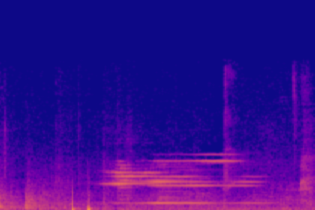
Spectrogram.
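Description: Two quick knocks on a vintage stage microphone, about a fifth of a second apart. Then a steady ringing tone of several pitches holds for about two seconds and fades.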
